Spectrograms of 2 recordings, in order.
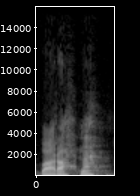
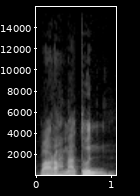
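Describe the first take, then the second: First: The word ends with a soft h sound. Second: The word ends with a full -tun sound. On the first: The reading stops on this word. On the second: The reading continues without stopping.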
